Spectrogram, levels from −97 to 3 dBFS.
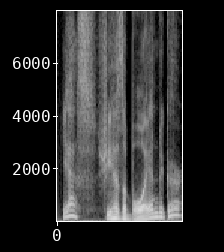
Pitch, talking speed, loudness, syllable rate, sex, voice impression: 155 Hz, 285 wpm, -19 LUFS, 5.3 syllables/s, male, very masculine, very adult-like, very middle-aged, tensed, very powerful, slightly dark, slightly soft, muffled, fluent, slightly raspy, very cool, intellectual, sincere, very calm, very mature, very friendly, very reassuring, very unique, very wild, sweet, lively, kind, intense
